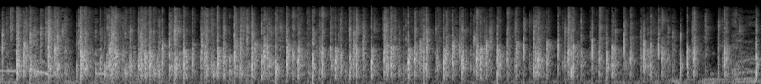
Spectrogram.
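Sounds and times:
faint voice or cheer: 0.0 - 0.7
audience applauding after a reading: 0.0 - 7.6.

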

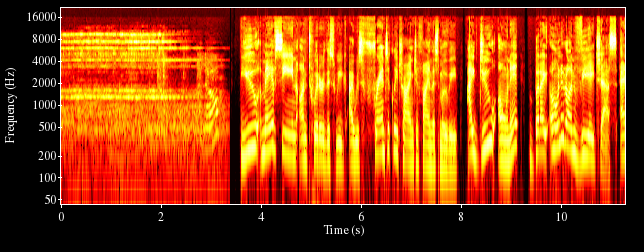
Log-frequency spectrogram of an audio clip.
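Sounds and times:
telephone bell ringing: 0.0 - 3.4
speech: 3.6 - 11.2.

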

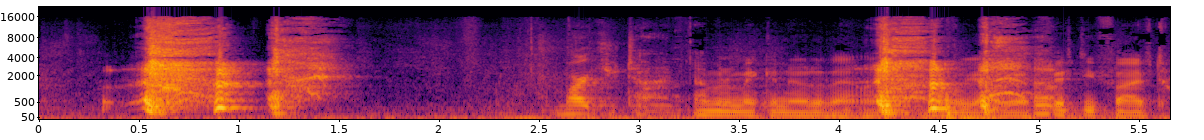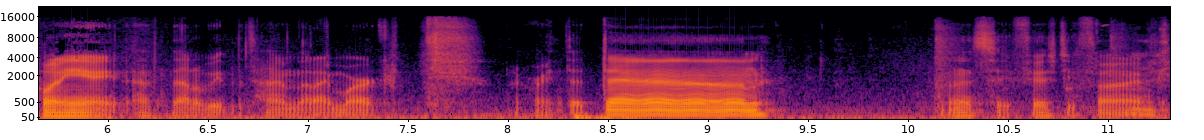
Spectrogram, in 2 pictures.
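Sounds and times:
speech: 0.3 - 1.0, 2.6 - 9.4, 10.2 - 11.3
person coughing hoarsely: 0.3 - 1.6, 4.1 - 5.2.

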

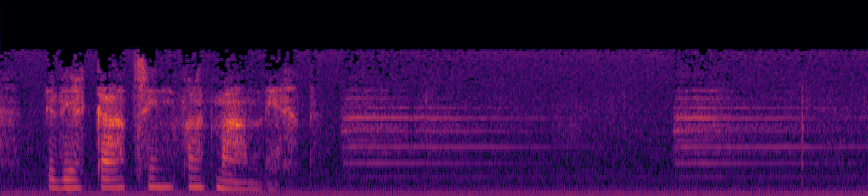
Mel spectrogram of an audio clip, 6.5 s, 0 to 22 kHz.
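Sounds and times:
steady low hum: 0.0 - 6.5
speech: 0.4 - 2.2
tower clock bell tolling the hour above a house: 2.6 - 3.9, 5.1 - 6.5.

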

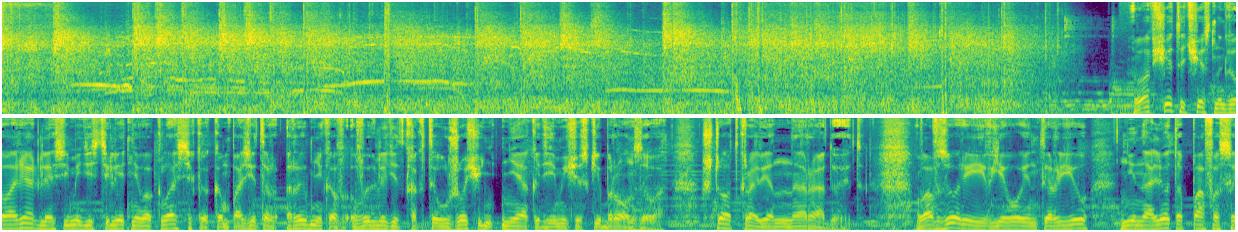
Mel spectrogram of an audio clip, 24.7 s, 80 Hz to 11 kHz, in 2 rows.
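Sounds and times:
noisy crowd: 0.0 - 9.6
celebratory fireworks salute booming and crackling: 0.0 - 10.7
speech: 11.3 - 24.6.

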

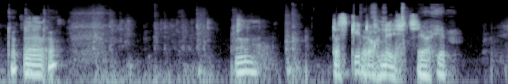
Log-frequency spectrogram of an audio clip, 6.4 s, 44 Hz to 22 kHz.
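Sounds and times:
speech: 0.1 - 1.4, 2.9 - 3.4, 4.2 - 5.7
keyboard typing: 1.0 - 4.0.

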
